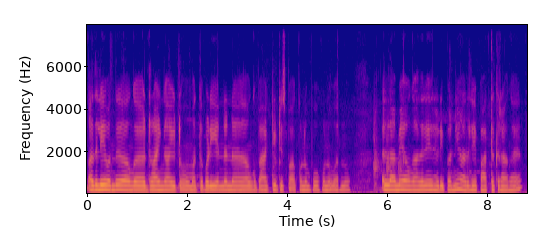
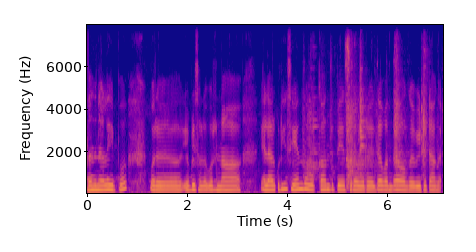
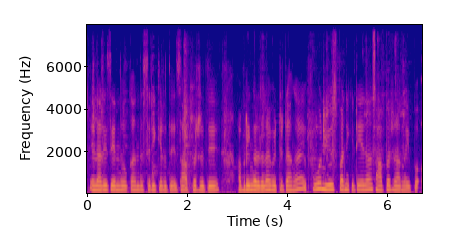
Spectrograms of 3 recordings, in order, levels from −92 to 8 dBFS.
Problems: background sounds at intervals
